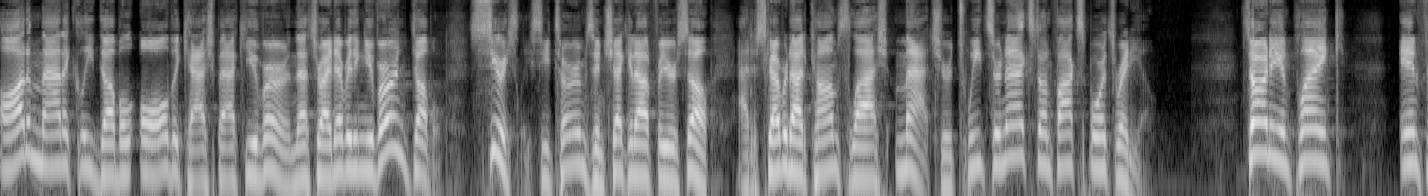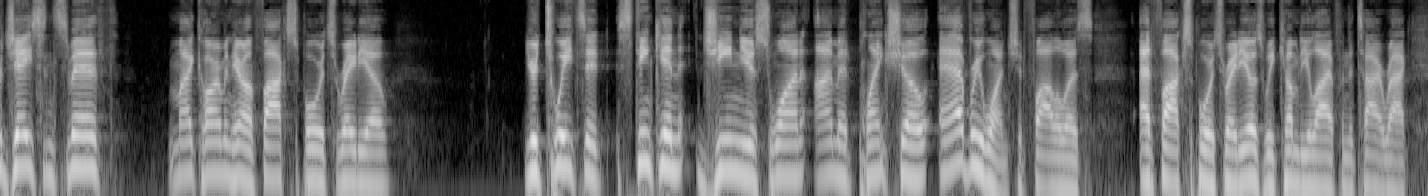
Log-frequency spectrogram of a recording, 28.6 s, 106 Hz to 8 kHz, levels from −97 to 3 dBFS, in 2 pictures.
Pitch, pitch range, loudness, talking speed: 170 Hz, 145-195 Hz, -20 LUFS, 165 wpm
